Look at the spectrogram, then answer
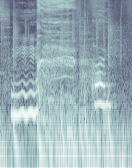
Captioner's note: laughs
